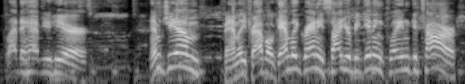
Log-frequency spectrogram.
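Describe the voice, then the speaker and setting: A man hosting a casual livestream hangout, chatty and upbeat, laughing often as he reads viewer comments and thanks people warmly. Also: sits high, expressive, a little slow, faint music behind. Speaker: livestream host. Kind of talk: casual live-stream chat, reading comments.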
